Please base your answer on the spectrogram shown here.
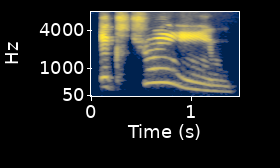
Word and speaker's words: extreme: xand same with this we are not stressing the ex ex here so because of that the E should be sounded as a the sound that we have after the x is T T is a voiceless consonant so because T is a voiceless consonant then the X should sound C extreme the last word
